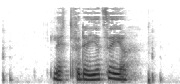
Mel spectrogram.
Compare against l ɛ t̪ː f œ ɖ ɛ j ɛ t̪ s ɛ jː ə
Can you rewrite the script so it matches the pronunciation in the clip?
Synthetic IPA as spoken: l ɛ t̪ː f œ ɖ ɛ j a t̪ s ɛ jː a

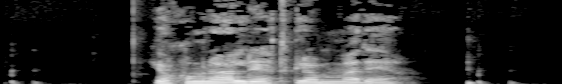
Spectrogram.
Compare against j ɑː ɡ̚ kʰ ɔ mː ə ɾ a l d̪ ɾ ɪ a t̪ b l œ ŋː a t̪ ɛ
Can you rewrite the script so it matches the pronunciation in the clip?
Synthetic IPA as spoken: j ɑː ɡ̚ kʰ ɔ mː ə ɾ a l d̪ ɾ ɪ a t̪ ɡ l œ mː a d̪ ɛ

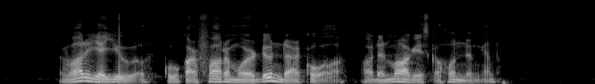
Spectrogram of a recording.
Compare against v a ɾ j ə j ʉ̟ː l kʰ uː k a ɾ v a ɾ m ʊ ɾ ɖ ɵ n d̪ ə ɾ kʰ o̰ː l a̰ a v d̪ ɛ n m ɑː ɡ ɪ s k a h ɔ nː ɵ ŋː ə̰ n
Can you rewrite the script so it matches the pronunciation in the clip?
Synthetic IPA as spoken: v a ɾ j ə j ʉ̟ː l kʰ uː k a ɾ f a ɾ m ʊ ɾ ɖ ɵ n d̪ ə ɾ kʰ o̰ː l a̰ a v d̪ ɛ n m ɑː ɡ ɪ s k a h ɔ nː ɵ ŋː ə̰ n

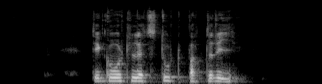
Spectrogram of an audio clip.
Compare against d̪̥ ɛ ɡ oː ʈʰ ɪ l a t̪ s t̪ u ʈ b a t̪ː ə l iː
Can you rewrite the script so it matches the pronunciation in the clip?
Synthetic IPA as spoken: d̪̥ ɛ ɡ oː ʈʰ ɪ l ɛ t̪ s t̪ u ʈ b a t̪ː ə ɾ iː

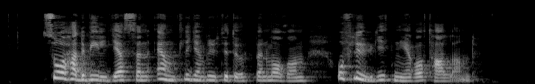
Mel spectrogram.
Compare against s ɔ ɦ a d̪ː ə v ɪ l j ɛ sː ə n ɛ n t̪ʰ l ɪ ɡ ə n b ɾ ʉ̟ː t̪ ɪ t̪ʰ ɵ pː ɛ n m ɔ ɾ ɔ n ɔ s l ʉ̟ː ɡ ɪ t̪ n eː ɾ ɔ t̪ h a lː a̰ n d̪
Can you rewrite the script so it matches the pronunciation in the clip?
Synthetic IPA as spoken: s ɔ ɦ a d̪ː ə v ɪ l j ɛ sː ə n ɛ n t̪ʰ l ɪ ɡ ə n b ɾ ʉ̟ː t̪ ɪ t̪ ɵ pː ɛ n m ɔ ɾ ɔ n ɔ f l ʉ̟ː ɡ ɪ t̪ n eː ɾ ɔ t̪ h a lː a̰ n d̪

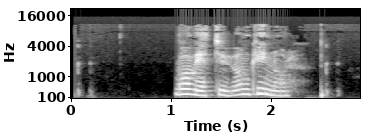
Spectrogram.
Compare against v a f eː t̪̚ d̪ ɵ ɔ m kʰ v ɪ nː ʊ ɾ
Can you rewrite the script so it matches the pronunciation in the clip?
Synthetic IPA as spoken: v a v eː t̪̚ d̪ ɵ ɔ m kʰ v ɪ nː ʊ ɾ

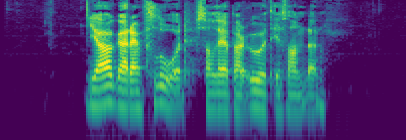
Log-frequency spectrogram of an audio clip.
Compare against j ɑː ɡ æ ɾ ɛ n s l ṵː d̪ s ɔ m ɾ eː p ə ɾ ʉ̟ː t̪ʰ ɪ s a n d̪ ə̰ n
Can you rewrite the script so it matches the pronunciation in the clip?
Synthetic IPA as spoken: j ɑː ɡ æ ɾ ɛ n f l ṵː d̪ s ɔ m l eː p ə ɾ ʉ̟ː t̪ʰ ɪ s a n d̪ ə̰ n

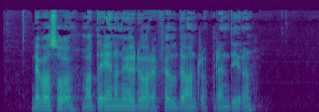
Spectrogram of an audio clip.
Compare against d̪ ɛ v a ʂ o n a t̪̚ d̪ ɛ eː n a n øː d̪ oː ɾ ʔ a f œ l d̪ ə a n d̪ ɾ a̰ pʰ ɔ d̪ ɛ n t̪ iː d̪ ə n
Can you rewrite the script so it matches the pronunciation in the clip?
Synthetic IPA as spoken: d̪ ɛ v a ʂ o a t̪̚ d̪ ɛ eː n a n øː d̪ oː ɾ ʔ ə f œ l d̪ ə a n d̪ ɾ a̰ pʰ ɔ d̪ ɛ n t̪ iː d̪ ə n

